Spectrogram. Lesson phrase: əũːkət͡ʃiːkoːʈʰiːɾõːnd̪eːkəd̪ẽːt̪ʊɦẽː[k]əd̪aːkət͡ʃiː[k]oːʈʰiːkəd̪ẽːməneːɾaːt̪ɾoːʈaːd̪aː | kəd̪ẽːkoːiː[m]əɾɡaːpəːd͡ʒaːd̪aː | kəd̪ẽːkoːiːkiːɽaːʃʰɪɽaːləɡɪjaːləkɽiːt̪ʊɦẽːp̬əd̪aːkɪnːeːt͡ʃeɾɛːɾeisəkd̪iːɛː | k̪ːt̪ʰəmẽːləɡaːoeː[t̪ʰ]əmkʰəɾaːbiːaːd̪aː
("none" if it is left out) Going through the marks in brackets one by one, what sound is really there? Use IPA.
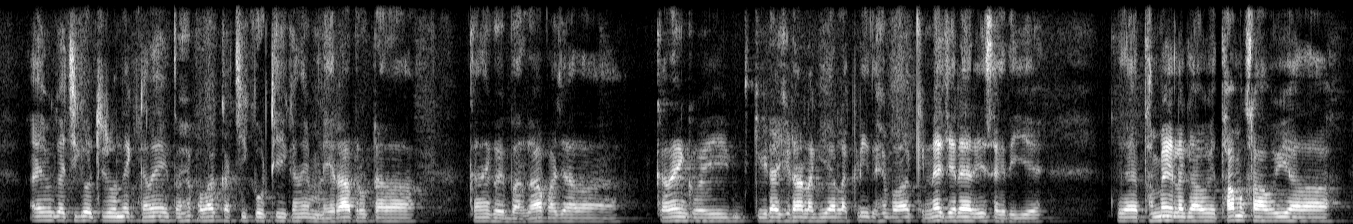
p, k, b, t̪ʰ

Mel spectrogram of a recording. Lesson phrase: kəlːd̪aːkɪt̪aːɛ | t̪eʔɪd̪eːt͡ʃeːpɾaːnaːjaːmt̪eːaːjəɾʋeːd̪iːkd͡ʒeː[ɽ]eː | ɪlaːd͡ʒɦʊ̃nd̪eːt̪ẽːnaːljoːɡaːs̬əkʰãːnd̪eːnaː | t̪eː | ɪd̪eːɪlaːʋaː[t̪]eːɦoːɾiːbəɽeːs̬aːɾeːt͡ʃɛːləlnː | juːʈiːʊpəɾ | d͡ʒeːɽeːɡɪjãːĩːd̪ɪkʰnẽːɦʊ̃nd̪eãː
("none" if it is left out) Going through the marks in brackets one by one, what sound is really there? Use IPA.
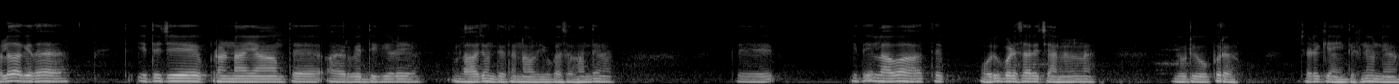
ɽ, t̪

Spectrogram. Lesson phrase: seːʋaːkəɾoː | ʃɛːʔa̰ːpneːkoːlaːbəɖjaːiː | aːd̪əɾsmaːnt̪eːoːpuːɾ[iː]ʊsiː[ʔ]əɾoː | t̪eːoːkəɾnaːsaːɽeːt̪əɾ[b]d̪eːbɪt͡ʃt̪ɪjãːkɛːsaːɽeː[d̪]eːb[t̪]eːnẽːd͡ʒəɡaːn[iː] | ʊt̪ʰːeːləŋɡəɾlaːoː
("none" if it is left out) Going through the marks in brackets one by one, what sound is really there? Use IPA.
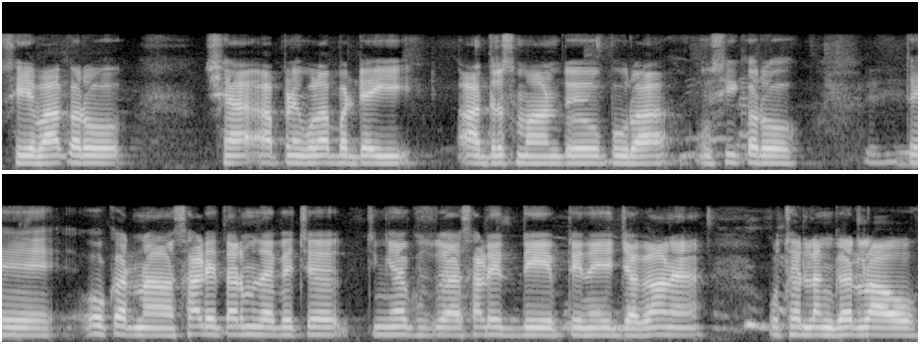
aː, k, m, d̪, t̪, ɛː

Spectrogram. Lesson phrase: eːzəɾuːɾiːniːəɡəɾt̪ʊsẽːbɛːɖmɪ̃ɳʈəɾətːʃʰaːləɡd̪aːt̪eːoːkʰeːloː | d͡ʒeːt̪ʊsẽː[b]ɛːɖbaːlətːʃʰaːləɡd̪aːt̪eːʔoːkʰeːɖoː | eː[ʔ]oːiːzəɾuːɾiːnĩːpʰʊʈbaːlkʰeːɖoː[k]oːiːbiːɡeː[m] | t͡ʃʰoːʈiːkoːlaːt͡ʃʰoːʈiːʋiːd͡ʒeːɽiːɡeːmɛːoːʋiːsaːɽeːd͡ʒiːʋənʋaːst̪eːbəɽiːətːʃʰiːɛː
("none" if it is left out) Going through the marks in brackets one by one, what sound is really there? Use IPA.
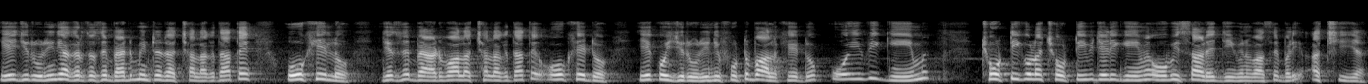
b, k, k, m

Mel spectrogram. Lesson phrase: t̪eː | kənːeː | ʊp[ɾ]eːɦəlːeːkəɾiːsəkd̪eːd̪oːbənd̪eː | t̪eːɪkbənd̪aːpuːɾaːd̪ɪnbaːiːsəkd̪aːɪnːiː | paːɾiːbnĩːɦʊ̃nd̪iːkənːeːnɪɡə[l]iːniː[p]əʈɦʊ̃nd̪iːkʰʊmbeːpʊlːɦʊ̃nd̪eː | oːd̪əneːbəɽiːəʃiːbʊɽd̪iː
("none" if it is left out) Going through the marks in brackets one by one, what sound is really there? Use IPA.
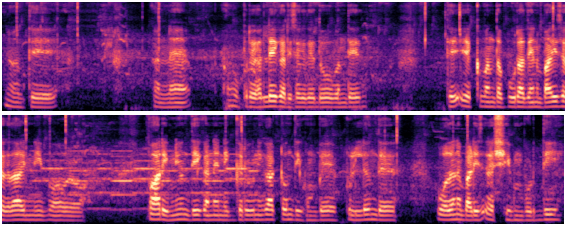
ɾ, ɾ, k

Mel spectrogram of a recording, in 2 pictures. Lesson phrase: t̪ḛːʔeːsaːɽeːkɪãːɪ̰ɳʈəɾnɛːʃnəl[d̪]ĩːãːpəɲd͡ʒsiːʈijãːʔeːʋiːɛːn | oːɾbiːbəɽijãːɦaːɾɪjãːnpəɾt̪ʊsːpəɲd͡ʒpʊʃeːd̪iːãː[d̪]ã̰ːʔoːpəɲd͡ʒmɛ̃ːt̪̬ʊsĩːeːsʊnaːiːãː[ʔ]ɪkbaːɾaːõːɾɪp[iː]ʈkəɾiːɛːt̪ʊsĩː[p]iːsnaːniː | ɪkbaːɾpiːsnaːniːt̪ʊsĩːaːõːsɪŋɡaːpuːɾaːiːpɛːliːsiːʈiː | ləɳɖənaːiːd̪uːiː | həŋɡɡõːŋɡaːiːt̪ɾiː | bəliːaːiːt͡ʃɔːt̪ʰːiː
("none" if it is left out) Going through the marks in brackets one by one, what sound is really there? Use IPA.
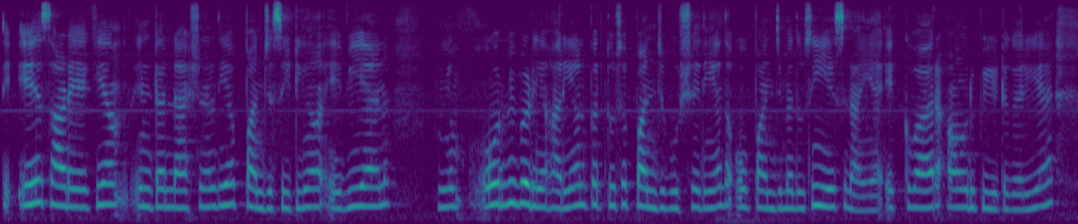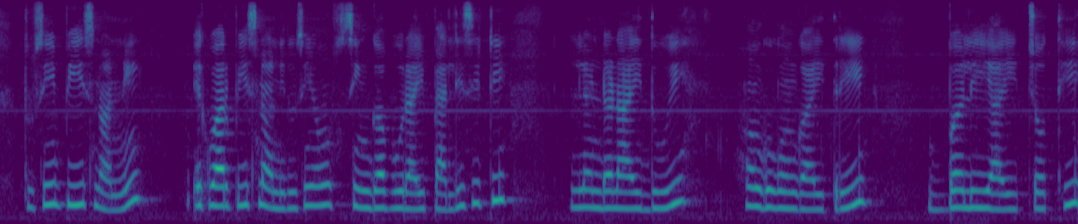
d̪, t̪, ʔ, iː, p

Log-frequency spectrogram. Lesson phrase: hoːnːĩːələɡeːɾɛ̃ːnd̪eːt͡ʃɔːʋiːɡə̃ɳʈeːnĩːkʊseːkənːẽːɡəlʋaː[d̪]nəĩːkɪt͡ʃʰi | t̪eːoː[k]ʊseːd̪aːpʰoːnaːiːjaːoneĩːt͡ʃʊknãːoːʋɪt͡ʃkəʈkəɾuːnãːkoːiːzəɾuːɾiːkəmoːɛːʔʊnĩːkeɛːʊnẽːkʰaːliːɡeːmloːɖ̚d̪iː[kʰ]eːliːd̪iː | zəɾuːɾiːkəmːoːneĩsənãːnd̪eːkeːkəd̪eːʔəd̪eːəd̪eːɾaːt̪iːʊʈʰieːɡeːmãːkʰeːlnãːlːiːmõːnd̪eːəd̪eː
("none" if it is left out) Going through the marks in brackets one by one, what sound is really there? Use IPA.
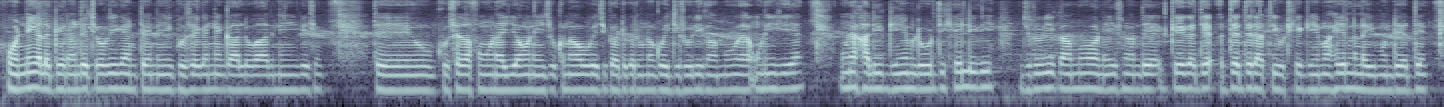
d̪, k, kʰ

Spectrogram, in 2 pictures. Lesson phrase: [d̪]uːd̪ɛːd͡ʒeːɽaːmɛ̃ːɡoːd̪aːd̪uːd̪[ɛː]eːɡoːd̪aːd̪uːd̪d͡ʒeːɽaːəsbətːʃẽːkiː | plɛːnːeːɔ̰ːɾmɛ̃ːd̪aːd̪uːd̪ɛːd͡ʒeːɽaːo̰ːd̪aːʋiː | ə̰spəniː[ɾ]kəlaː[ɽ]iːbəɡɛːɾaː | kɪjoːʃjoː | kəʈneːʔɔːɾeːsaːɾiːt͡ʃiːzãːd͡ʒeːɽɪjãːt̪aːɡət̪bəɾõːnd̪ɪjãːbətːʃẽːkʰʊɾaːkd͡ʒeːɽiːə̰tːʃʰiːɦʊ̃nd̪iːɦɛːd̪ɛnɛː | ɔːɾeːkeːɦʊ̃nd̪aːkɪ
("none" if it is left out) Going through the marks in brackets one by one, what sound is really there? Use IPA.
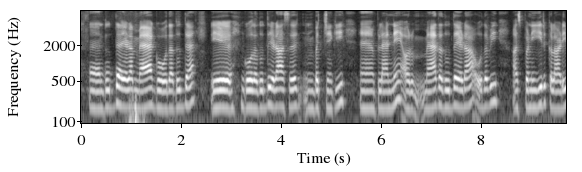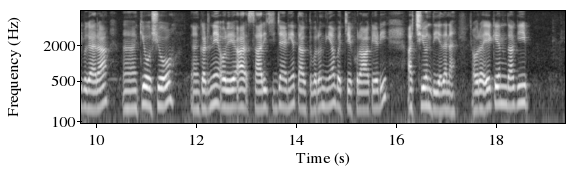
d̪, ɛː, ɾ, ɽ

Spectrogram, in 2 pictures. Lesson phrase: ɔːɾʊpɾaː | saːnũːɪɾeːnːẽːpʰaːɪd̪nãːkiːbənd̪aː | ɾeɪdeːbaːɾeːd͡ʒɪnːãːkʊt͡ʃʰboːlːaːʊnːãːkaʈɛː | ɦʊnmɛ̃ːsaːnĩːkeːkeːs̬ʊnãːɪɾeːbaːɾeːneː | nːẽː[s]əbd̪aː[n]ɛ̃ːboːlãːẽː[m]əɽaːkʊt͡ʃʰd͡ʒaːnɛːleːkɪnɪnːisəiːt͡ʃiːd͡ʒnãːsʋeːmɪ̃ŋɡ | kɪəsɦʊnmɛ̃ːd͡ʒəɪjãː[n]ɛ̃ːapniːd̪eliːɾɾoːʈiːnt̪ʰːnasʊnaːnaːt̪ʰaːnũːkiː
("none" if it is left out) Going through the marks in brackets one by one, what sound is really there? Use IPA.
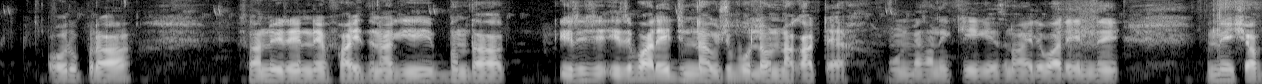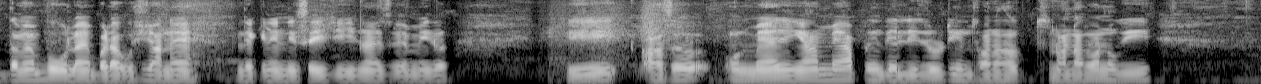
ʃ, m, b, m

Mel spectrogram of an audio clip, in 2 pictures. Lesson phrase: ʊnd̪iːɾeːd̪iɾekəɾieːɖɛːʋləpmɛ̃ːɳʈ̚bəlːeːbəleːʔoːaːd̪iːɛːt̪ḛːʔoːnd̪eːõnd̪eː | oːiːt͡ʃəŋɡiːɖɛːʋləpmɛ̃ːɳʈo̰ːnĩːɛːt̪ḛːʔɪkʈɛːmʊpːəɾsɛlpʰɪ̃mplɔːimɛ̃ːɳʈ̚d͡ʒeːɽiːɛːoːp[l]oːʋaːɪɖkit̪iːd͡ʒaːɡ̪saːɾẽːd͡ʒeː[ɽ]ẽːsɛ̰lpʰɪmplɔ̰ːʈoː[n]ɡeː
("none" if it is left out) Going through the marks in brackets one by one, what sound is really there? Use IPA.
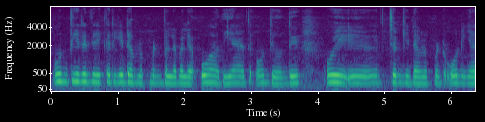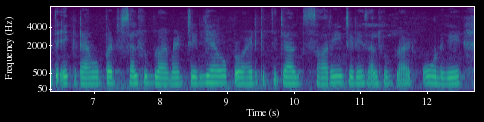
ɾ, ɽ, n

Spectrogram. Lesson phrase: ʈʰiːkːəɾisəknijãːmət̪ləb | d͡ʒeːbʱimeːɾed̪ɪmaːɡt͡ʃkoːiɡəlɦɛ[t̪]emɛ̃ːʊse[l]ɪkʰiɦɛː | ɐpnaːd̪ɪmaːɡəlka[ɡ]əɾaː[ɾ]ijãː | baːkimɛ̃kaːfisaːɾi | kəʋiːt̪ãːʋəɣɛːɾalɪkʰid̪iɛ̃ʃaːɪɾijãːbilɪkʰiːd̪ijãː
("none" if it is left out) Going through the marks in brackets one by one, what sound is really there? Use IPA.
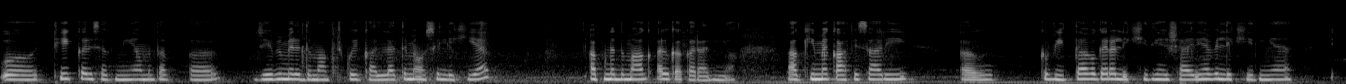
t̪, l, k, ɾ

